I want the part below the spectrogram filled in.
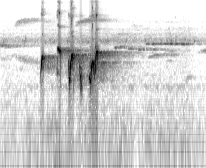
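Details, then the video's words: Decoy bulbul for bird trapping, caged, sings a single lively phrase of five or six slurred whistles, rising and dipping quickly, followed by a few soft trailing notes before stillness. "Suara burung merbah lekir"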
